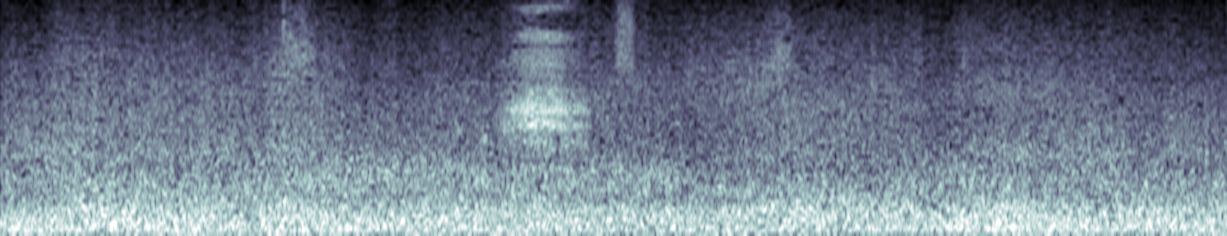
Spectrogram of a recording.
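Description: Sandstorm wind in the Mad Max video game, a steady, dense roaring rush of broadband noise that stays loud and unbroken throughout, with a few brief brighter gusts and hiss swells.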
